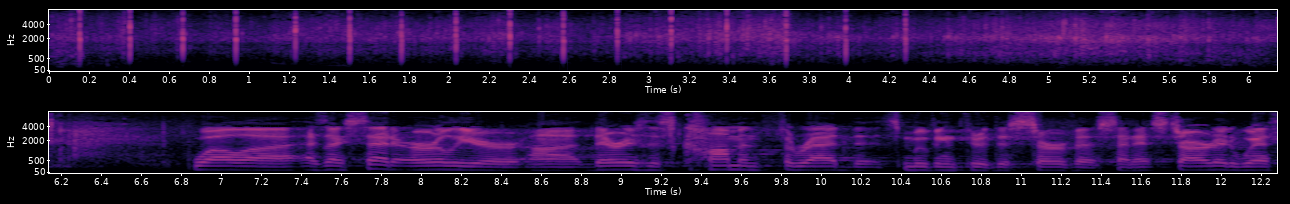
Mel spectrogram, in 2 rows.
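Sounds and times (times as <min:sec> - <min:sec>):
audience applause: 0:00.0 - 0:06.6
speech: 0:06.8 - 0:12.2.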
